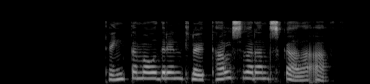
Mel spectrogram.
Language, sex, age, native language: Icelandic, female, 30-39, Icelandic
